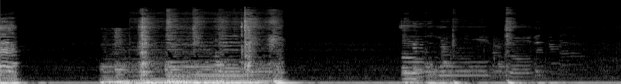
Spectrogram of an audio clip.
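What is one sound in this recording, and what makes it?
A dashboard button clicks.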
